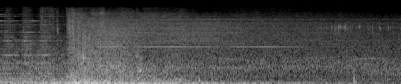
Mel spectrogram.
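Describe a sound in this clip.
Smoke jets hiss loudly and slowly fade.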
